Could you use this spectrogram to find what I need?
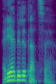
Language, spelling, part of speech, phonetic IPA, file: Russian, реабилитация, noun, [rʲɪəbʲɪlʲɪˈtat͡sɨjə], Ru-реабилитация.ogg
- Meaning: 1. rehabilitation 2. exoneration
